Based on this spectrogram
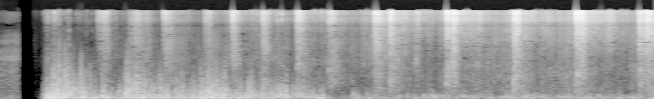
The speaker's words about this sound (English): That's the sound of the stone pebbles on the top floor. This was to make it sound like more men were guarding Shoreham Fort.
